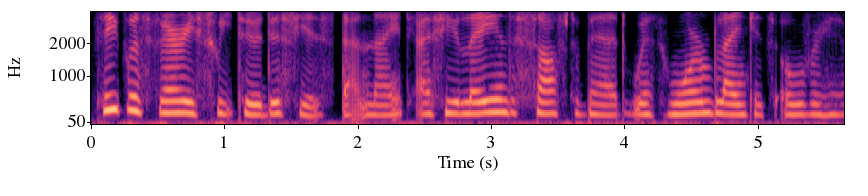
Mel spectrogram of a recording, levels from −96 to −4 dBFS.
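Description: No technical faults are audible anywhere in the speech recording.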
